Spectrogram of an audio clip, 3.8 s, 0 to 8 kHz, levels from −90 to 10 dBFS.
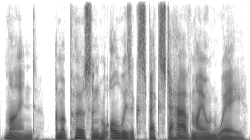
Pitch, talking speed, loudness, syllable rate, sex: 110 Hz, 190 wpm, -19 LUFS, 4.4 syllables/s, female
